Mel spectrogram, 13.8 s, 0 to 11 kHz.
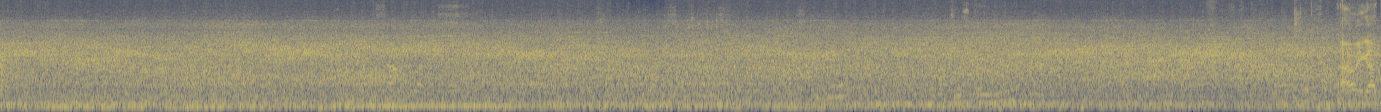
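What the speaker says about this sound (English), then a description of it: "Southwest 2237, runway 27, clear for takeoff." Southwest Airlines jet taking off from runway 27 at San Diego airport, a loud sustained roar of engines with broadband rumble building steadily, heard from outside under continuous radio chatter and talk.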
